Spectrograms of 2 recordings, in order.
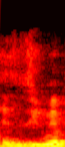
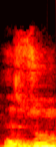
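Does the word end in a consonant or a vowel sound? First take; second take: vowel; consonant. First: The word ends with an extra vowel sound. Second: The word ends on the final m consonant. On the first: The speaker calls it wrong. "कुछ लोग एज्यूमे पढ़ते हैं" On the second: The speaker calls it right. "लेकिन एज्यूम पढ़ना"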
